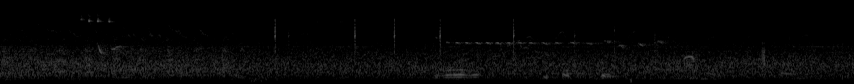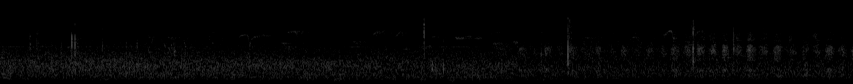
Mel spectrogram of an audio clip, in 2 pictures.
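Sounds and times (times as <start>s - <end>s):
faint bird chirps: 4.3s - 7.2s.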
